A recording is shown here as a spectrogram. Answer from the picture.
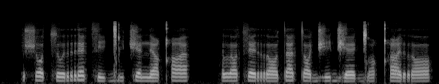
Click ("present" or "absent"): present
